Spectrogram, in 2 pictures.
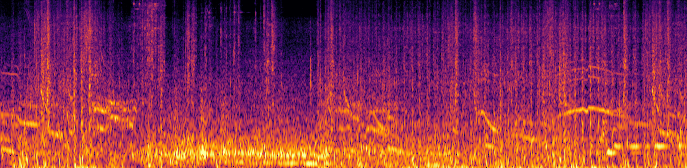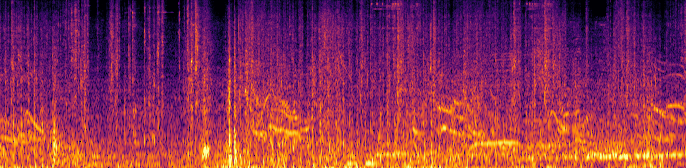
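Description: Continuous gunfire and explosions in the brawler game Shaq Fu: A Legend Reborn, a steady loud rattle of shots over a rumbling game mix throughout.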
